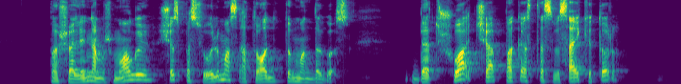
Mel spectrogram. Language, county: Lithuanian, Kaunas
